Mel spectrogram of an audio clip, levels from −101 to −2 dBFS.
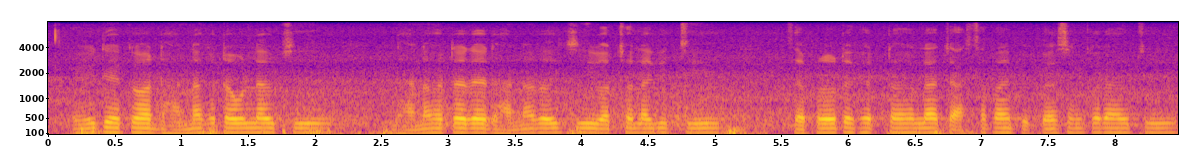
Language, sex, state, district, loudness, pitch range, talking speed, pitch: Odia, male, Odisha, Khordha, -19 LUFS, 110-120 Hz, 140 wpm, 120 Hz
